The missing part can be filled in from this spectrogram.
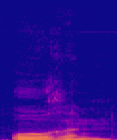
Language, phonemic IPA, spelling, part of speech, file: German, /ˈoːrən/, Ohren, noun, De-Ohren.ogg
- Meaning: plural of Ohr (“ears”)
